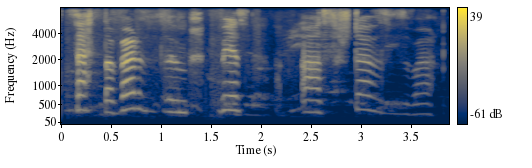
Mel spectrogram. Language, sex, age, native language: Icelandic, female, 9, Icelandic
